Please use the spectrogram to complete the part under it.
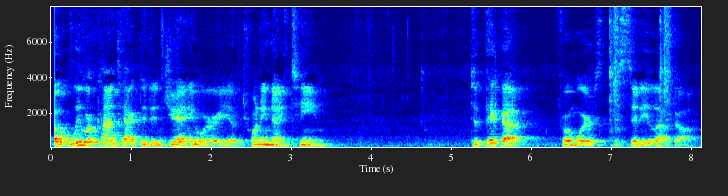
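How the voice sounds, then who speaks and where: A man's voice: on the low side, animated, unhurried, darkish tone. Man, lawyer's press statement, roomy echo, distant mic, faint noise. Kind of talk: public statement at a press conference.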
